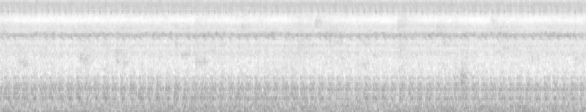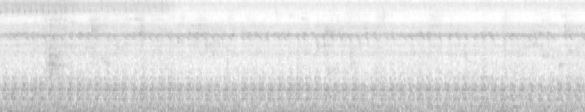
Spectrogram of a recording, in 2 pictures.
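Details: Night countryside on Maui, Hawaii, with crickets giving an unbroken, even high-pitched chirring, faint pulsing underneath, while a broad low roar of surf against rocks fills the background.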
